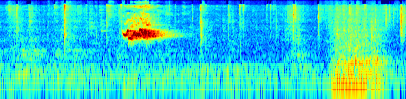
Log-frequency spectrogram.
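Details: A happy budgie gives one loud, harsh, buzzy chirp lasting about a third of a second, followed by a soft low rustle like wing flapping near the end.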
